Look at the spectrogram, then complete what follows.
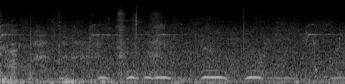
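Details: A pair of great horned owls duet on 22 April 2016, trading deep, soft hoots in a quick run of about eight notes at slightly different pitches over a faint hiss, the male near a tree hollow, the female above it.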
